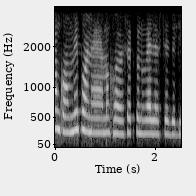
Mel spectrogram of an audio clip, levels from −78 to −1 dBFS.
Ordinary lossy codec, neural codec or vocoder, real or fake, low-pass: none; none; real; 3.6 kHz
